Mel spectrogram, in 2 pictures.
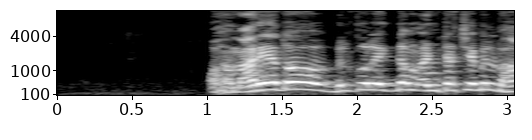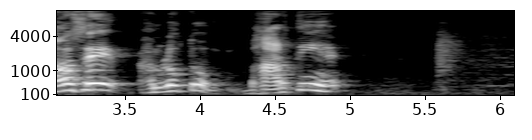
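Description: An elderly man speaks with animation over an online call.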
